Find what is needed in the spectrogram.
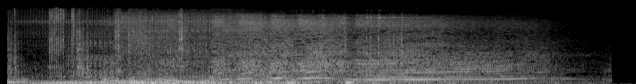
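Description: Title-sequence sound effects of a race car: a loud engine with tyre squeal and a few sharp hits. The engine note then settles into a steady tone and fades out near the end.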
